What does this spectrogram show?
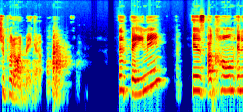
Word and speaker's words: peine: El peine is a comb, and it is very important that you pronounce your I, and not say el pene, because el pene is boy parts. El peine is comb. So be careful with your pronunciation.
